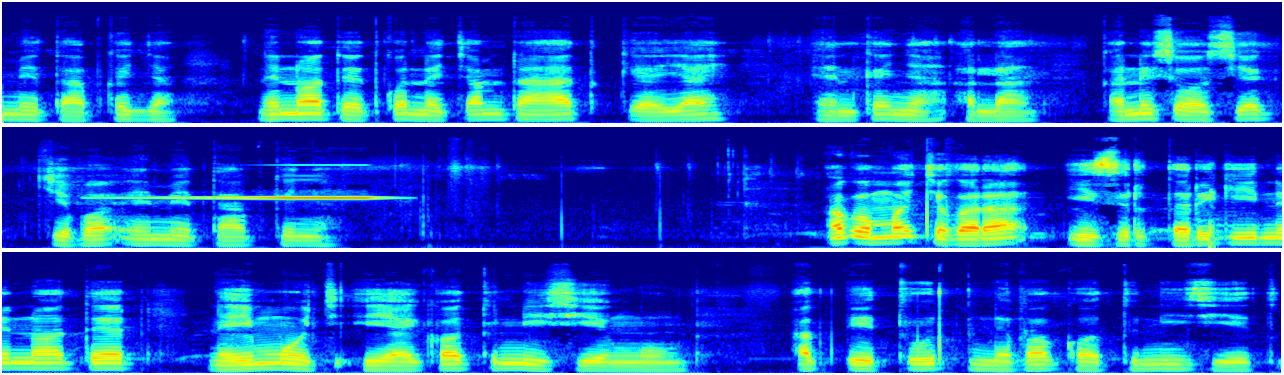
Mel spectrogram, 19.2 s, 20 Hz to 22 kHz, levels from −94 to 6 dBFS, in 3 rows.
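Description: Loudspeaker feedback squeal appears from 6.79 to 8.48 s. A microphone is picking up the loudspeaker it drives, and at about 2.3 kHz the gain around that loop rises above one, so the tone feeds itself. It swells over roughly a second into a steady, piercing whistle that ends up about 10 dB louder than the speech.

DAB burbling follows from 12.43 to 12.48 s, between "akomoche kora isir" and "ne noton ne imuch". Weak digital radio reception has let bit errors slip past error correction into the MP2 audio stream, corrupting sample values so that short blips of noise land in single sub-bands. In under 50 ms it produces a few brief watery blips. That points to a short run of damaged frames and an error rate of around a tenth of a percent.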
